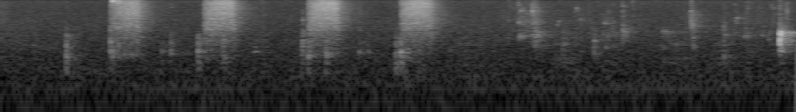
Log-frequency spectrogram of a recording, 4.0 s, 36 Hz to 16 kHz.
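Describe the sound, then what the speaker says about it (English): Four quick hissing spritzes of makeup setting spray misted onto a face close by, evenly spaced, followed by a few fainter spurts. "I'm just going to spray 3 of these on my face to kind of set what I have so far."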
